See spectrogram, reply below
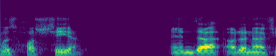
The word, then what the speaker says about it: Hosea: It says Hosea, and this is how you say Hosea. It's a ha, and this is a vav with a dot on the top for all my Hebrew students. That translates into an o.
